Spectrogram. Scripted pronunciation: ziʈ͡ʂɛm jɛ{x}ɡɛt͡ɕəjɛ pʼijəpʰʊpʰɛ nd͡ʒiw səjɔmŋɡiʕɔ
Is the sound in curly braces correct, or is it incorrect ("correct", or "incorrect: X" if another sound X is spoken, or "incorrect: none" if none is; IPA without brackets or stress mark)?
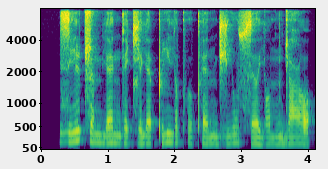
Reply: incorrect: ŋ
